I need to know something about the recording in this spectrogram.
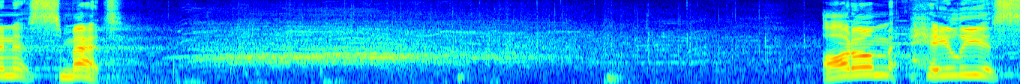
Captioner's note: cheers and applause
